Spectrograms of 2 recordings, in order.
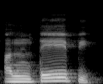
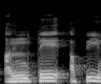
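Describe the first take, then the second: First: The 'a' vowel is dropped and the words run together. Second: The 'a' vowel is said fully as a separate word. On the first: The speaker calls it right. "इस तरह से पढ़ना है" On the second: The speaker calls it wrong. "नहीं पढ़ करके"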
